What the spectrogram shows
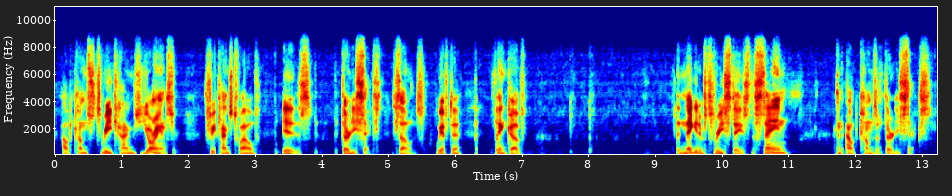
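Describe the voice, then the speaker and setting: Low bright-voiced male math teacher. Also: unhurried, pauses often, no echo. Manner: talks through each step while drawing, counts aloud. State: losing his voice. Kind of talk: recorded math lesson, sketching graphs.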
